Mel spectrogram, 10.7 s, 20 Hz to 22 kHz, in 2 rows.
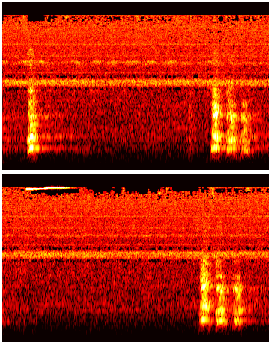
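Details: Dog named Rex barking while running about in the night, recorded October 7, 2018 in Pyrga; a single bark, then two short clusters of two or three barks roughly five seconds apart, with a persistent high tone behind.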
